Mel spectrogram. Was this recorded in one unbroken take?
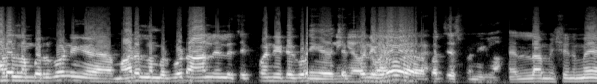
no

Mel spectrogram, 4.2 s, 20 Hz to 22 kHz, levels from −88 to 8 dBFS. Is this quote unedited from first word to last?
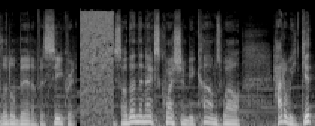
no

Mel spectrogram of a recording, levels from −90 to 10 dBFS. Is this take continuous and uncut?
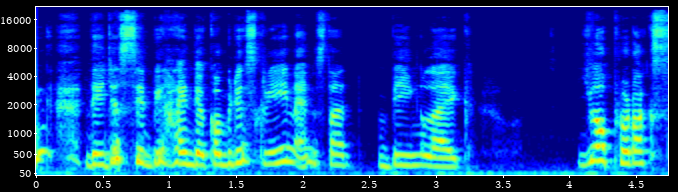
yes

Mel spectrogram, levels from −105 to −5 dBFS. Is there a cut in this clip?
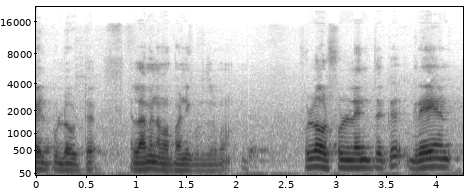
yes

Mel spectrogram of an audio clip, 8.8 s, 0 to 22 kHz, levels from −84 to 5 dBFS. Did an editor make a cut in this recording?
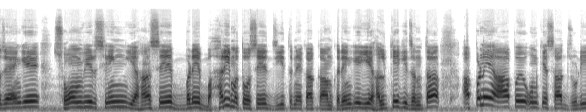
no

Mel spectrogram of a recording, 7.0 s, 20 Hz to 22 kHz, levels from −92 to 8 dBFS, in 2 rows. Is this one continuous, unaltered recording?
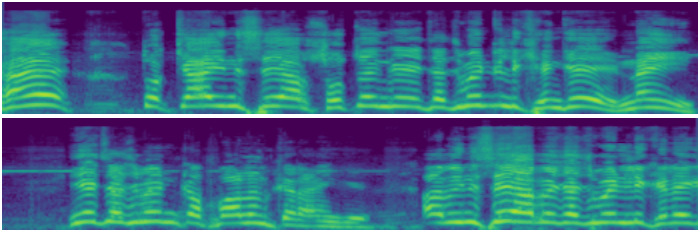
yes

